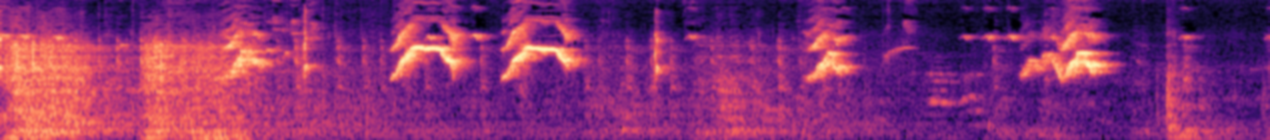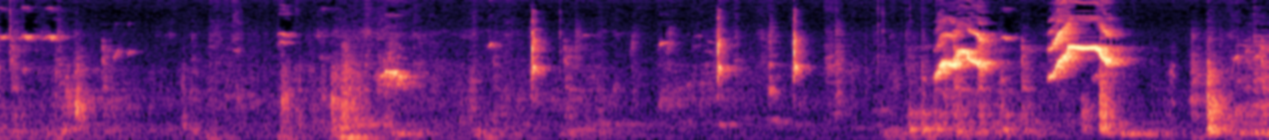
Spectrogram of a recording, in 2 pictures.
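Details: Zebra finch (Taeniopygia guttata), calls.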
